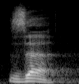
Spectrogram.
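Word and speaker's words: ظ: Za. Za is pronounced just between the two incisors. When you put the tip of the tongue between the two incisors and closer, slightly closer to the lower incisors, z, z produces this sound, za.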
